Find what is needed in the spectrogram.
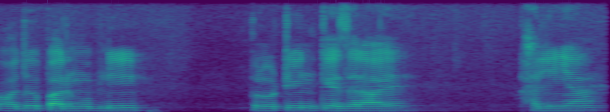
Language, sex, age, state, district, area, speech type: Urdu, male, 18-30, Bihar, Gaya, rural, spontaneous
